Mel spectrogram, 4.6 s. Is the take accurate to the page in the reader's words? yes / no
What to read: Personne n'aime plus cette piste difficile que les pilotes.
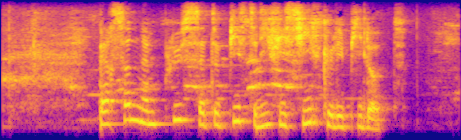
yes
